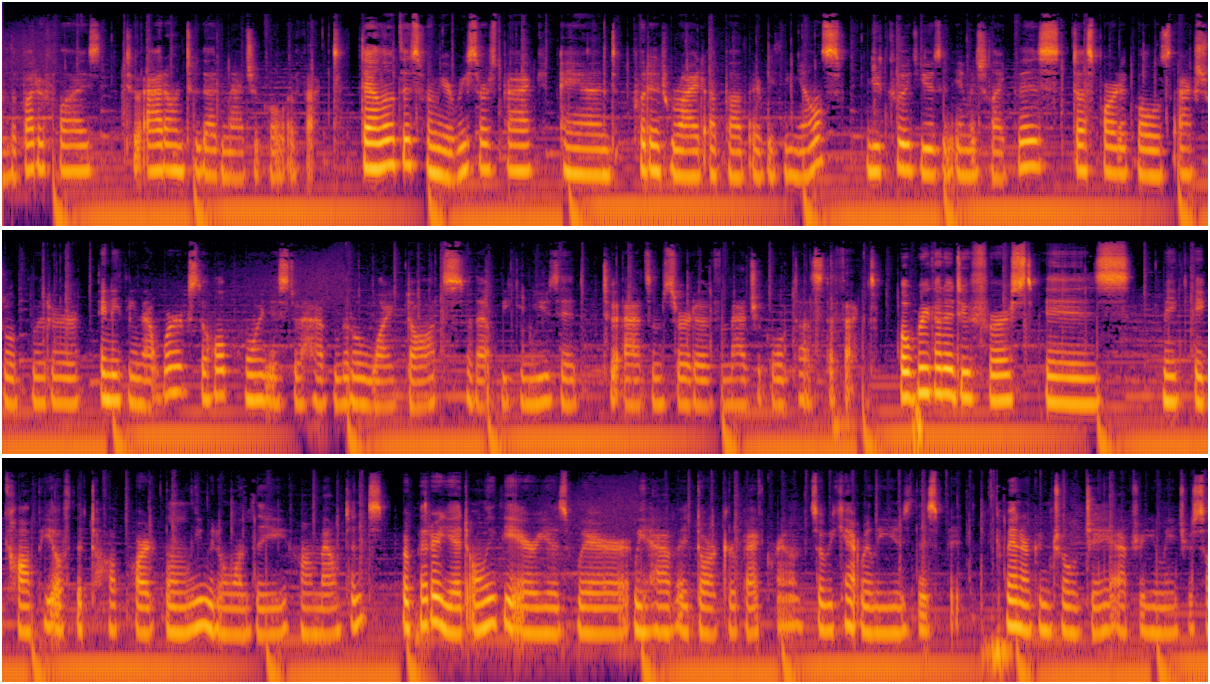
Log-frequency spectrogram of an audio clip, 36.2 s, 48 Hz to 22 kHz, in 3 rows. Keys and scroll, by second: 34.1 super+j.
